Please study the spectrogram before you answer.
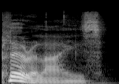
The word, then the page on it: pluralize: British English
